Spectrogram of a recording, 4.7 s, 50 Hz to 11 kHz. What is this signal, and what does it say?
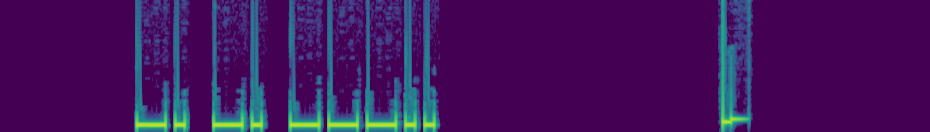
Morse code, heard as a keyed tone, about 25 wpm, 700 Hz. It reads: NN8
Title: Common Cut Numbers - 3-Digit 25wpm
